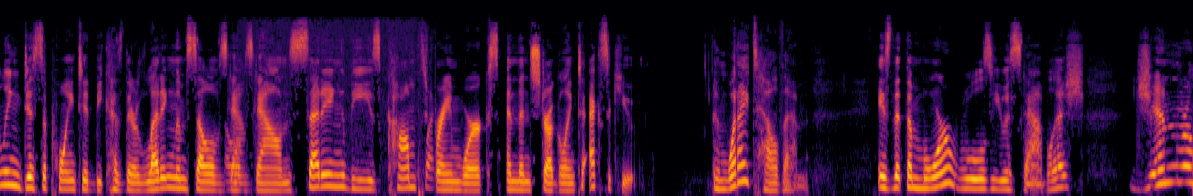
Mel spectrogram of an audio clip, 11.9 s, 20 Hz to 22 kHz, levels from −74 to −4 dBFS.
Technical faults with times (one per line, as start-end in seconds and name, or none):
2.25-4.36 digital radio blending to analogue
9.55-11.94 channel delay (comb filtering)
